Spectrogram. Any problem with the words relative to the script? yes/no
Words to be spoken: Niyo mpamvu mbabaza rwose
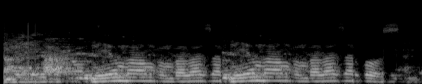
yes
